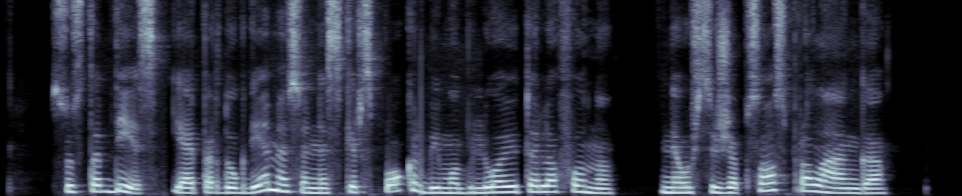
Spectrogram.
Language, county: Lithuanian, Kaunas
